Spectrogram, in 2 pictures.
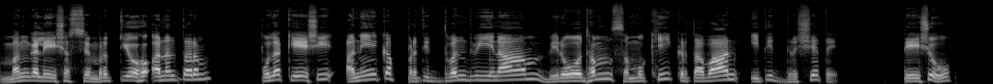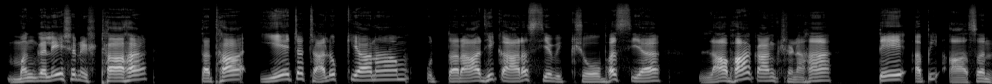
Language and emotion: Sanskrit, neutral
